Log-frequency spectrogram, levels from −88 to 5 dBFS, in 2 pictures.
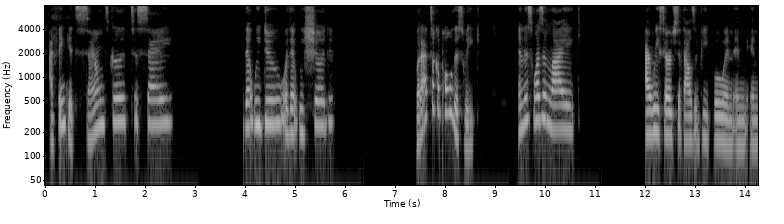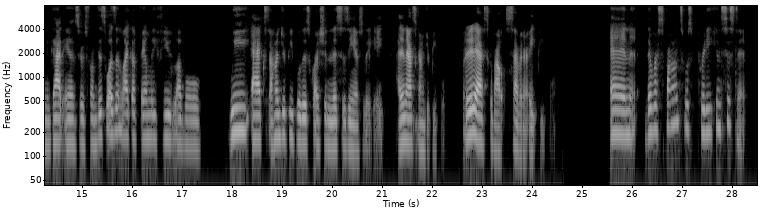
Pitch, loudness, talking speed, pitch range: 190 Hz, -32 LUFS, 165 wpm, 155-250 Hz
